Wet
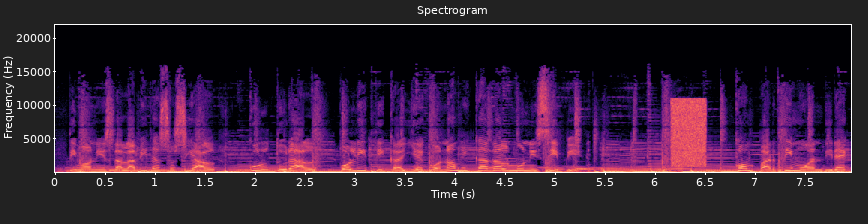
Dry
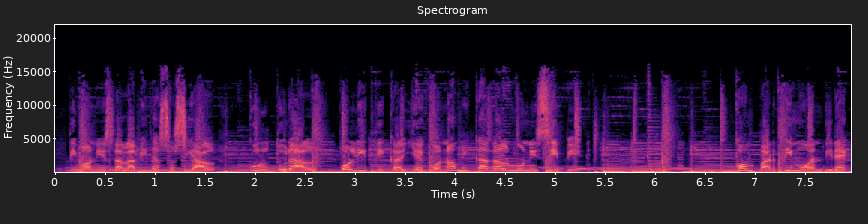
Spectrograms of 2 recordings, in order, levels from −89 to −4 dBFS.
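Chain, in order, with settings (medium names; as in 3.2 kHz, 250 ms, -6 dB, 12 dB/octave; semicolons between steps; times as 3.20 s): bass shelf 460 Hz +11.5 dB; band-stop 6.8 kHz, Q 13; in parallel at -1 dB: peak limiter -22.5 dBFS, peak gain reduction 15 dB; on the sum: painted sound noise, 6.15–6.51 s, 860–11000 Hz -18 dBFS; trim -2 dB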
